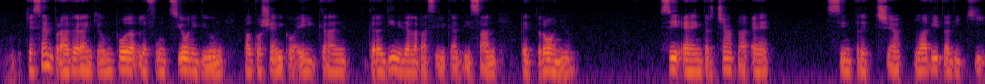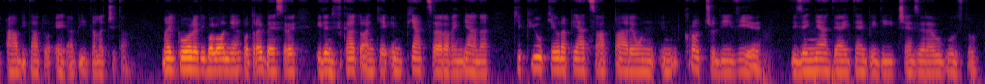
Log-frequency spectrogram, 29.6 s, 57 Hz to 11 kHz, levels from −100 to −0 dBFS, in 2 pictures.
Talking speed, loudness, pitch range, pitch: 130 wpm, -40 LUFS, 105-135 Hz, 125 Hz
